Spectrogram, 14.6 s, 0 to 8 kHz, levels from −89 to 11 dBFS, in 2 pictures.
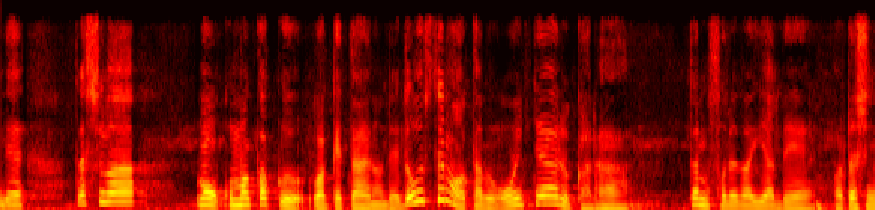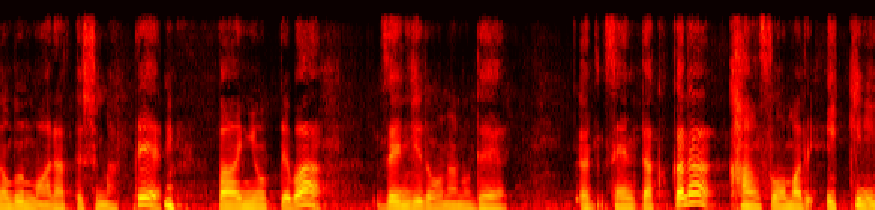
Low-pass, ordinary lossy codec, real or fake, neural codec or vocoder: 7.2 kHz; none; fake; codec, 16 kHz, 4 kbps, X-Codec, HuBERT features, trained on balanced general audio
